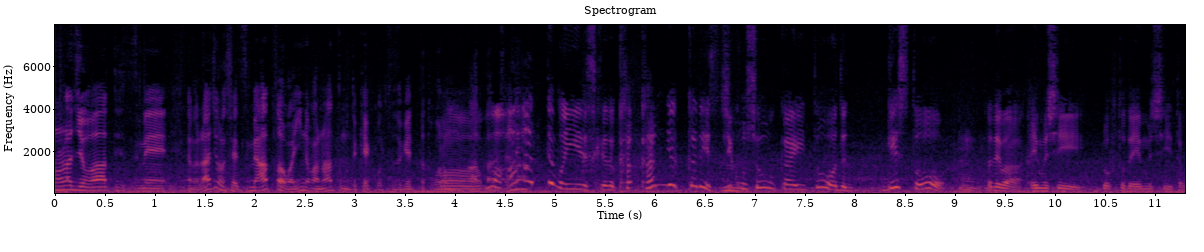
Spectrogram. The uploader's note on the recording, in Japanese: 新宿中央公園での収録を決行！ネイキッドロフトの様に路上の音を聞きながら、リラックスしたムードで色々なお話や相談をさせて頂いてます。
